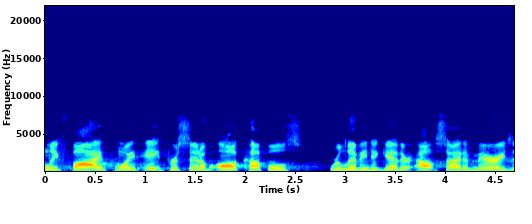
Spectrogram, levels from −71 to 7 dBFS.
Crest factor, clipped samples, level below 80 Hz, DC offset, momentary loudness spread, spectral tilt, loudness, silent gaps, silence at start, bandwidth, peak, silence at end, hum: 16 dB; under 0.1%; -74 dBFS; under 0.1%; 11 LU; -5.5 dB/octave; -21 LUFS; none; 0 s; 7.8 kHz; -6 dBFS; 0 s; none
